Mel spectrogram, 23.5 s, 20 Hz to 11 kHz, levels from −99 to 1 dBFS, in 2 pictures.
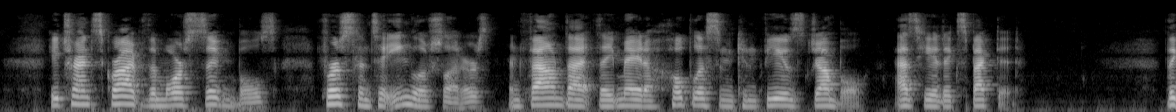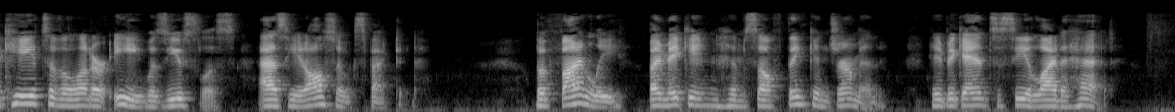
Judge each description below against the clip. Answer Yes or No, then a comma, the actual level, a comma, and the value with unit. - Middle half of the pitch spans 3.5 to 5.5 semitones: No, average, 2.7 semitones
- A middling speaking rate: No, slow, 130 wpm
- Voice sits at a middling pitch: Yes, medium, 150 Hz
